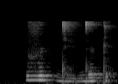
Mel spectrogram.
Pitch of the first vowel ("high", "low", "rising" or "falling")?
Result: falling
